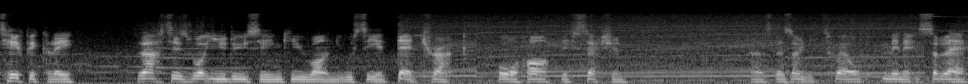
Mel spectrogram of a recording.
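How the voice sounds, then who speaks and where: With noticeable background noise behind him, a man at a medium pitch talks at a fairly slow pace in fairly even intonation, pausing long and often. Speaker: sim racing commentator. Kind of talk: live commentary. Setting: live stream.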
